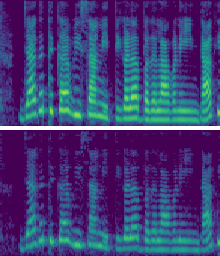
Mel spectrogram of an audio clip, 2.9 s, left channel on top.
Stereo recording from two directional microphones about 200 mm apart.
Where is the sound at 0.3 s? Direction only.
45° left (ahead or behind).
